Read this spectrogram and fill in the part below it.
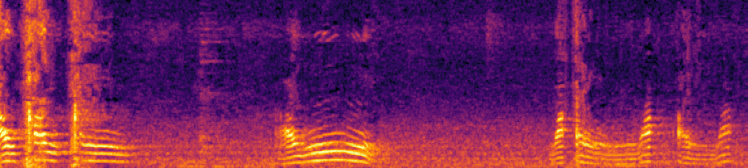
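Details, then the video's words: Rose-ringed parakeet talking: clicky opening notes, then drawn-out arching words with strong harmonics and a couple of quick rising syllables, over a soft hiss with faint low tones. "Natural Sound of Talking Ringneck green parrot"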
